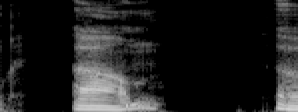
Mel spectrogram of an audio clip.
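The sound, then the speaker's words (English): A heavy breath blown straight into a microphone with no pop filter: one loud, breathy, half-voiced exhale like a sigh, then a short silence before another breath begins. “excuse me for the hard breaths on the mic.”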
